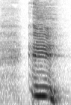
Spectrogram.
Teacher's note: la voix u se forme en rapprochant les dents sans les joindre entièrement et allongeant les deux lèvres en dehors les approchants aussi l'une de l'autre sans les joindre tout à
